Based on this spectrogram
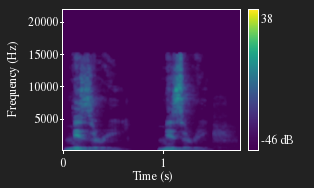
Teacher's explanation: Normalmente, misery tem a sílaba tônica na primeira sílaba, mas aqui, como a gente tem um alongamento da nota final, a gente acaba tendo misery, misery, ok?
